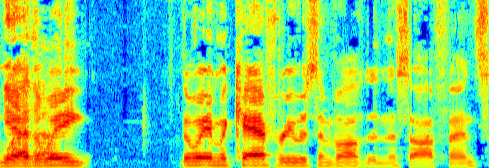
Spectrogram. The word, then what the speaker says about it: McCaffrey: unfortunate news of christian mccafferty getting this high ankle sprain please say his name right mccaffrey man the unfortunate news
